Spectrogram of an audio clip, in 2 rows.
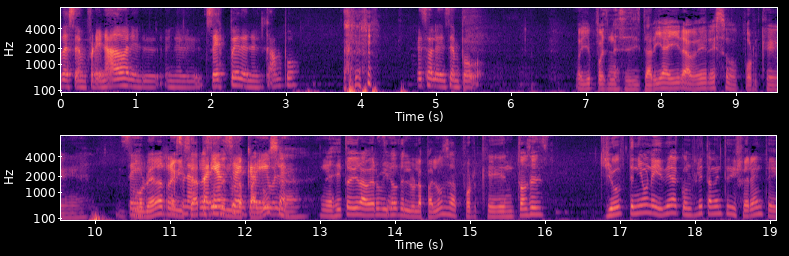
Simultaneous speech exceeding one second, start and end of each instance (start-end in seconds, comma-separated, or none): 10.5-12.7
